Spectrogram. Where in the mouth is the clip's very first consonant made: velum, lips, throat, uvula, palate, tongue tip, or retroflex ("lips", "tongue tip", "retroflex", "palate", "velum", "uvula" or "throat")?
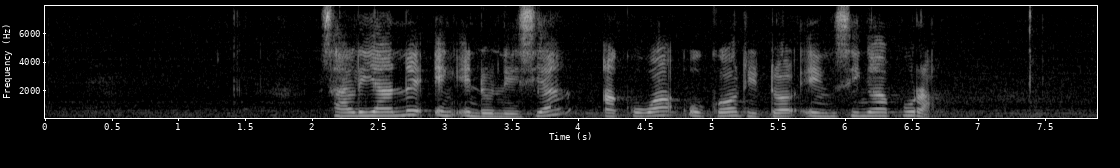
tongue tip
